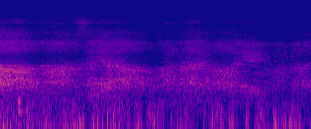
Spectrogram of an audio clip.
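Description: Large congregation of many voices reciting together in a blended chorus, the salawat response given after the Prophet Muhammad's name is spoken.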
